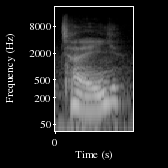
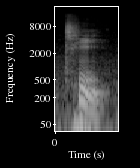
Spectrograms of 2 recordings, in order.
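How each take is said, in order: First: "tea" said like "tay"; imitated learner's tea. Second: "tea" with a long EE, rhyming with "see". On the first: Teacher copying this guy, "tea" imitated as "tay". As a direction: mimic the learner, "tea" with an AY vowel, drawn out. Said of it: "This guy's saying tea". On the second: Shown as a demonstration. Teacher correcting this guy, "tea" with a clear EE. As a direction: say "tea" as "tee". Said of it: "rather than tea".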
